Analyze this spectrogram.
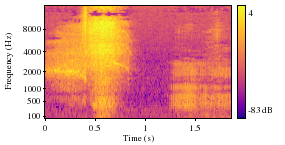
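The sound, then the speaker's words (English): Two soft, breathy sniffles, the first a sharper hissing intake and the second a longer, airy draw through the nose after a short pause, with no talking. “Minus the sniffles, I apologize for the sniffles.”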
